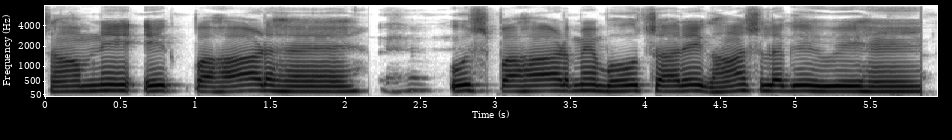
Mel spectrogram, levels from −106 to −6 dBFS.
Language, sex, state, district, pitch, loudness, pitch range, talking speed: Hindi, male, Jharkhand, Deoghar, 180 Hz, -12 LUFS, 170-190 Hz, 130 wpm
